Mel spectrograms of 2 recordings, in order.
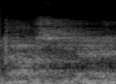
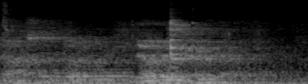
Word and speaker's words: Dozier: Barney Dossier, is that the way you pronounce it? Dozier? Barney Dozier, thank you.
